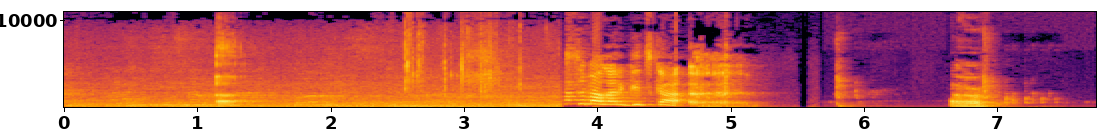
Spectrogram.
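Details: A compilation of girls burping: room noise, then a loud, drawn-out burp rising and falling in pitch, followed by two brief short burps; burping.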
